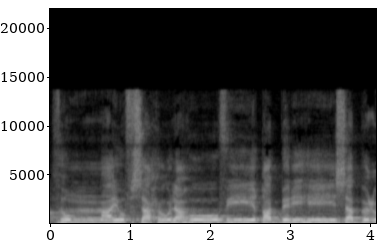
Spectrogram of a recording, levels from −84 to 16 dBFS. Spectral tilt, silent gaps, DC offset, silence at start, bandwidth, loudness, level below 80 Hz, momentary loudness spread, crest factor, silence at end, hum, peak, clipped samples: -5.5 dB/octave; none; under 0.1%; 0 s; 14 kHz; -16 LUFS; -62 dBFS; 4 LU; 12 dB; 0 s; none; -2 dBFS; under 0.1%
